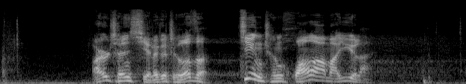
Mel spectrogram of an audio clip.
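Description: A young man reads out formally and respectfully.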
